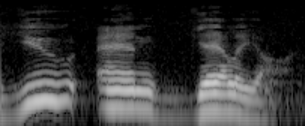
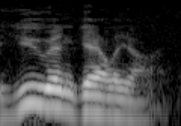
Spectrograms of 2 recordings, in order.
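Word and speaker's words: euangelion (εὐαγγέλιον): The euangelion. The euangelion.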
